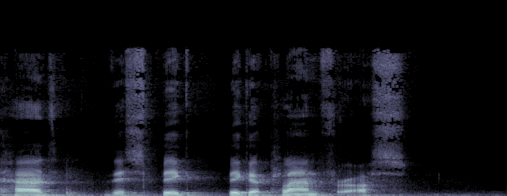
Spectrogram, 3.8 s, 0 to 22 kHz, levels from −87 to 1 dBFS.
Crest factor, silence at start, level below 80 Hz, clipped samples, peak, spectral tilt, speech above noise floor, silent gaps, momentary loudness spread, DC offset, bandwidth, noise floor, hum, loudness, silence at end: 20 dB; 0 s; -54 dBFS; under 0.1%; -8 dBFS; -6.5 dB/octave; 30 dB; none; 14 LU; under 0.1%; 17 kHz; -55 dBFS; none; -26 LUFS; 0.8 s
